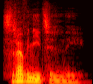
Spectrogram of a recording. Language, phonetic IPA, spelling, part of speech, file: Russian, [srɐvˈnʲitʲɪlʲnɨj], сравнительный, adjective, Ru-сравнительный.ogg
- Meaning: comparative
